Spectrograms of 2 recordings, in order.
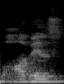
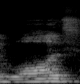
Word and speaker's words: vowels: 99% लोग वॉवेल्स बोलते हैं इसको। आपको जान के आश्चर्य होगा कि ये वॉवेल्स नहीं है, ये वॉल्स है। इसका जो करेक्ट प्रोनाउंसिएशन है WAALS। तो ये स्पेलिंग सही है, लेकिन इसका जो प्रोनाउंसिएशन है वो वॉल्स है, ये आपको याद रखना है।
